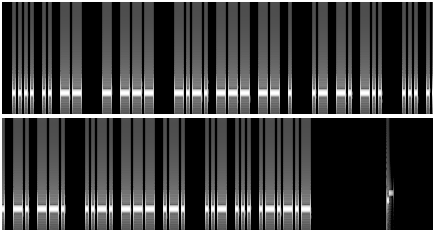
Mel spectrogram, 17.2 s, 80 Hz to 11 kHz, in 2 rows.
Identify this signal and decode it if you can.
Morse code, heard as a keyed tone, about 20 wpm, 700 Hz. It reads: HIM TO COME AND SING FOR US.
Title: Sentences from Top 1000 Words - Review Part 2 - 20wpm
